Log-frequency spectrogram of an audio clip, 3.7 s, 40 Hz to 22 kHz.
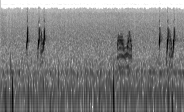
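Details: Hunting lure for netting quail, 2024-25 season: a quick three-note whistled phrase, then a brief grating buzz, then another sharp triplet, over an electrical hum with light thuds.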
